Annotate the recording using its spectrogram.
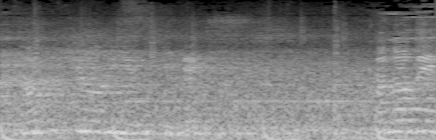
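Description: Railway platform sound beside a stopped Shinkansen bullet train, mixed with background music with a melody.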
